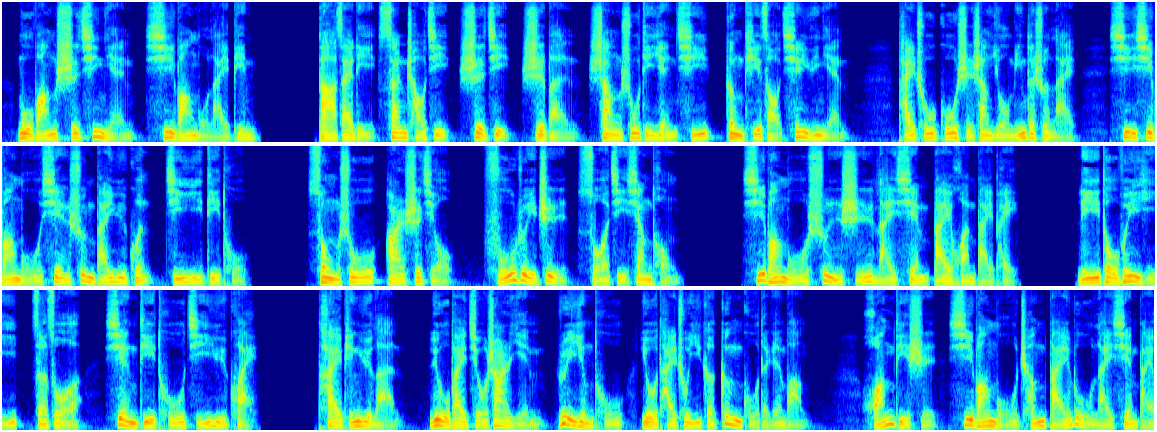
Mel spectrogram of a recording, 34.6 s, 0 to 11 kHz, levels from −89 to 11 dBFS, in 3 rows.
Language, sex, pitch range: Chinese, male, 80-115 Hz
